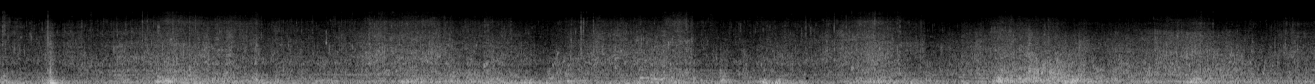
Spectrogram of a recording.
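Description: Wind buffeting the microphone over waves slapping and splashing against the hull of a small fishing boat, with a single thump about half a second in.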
